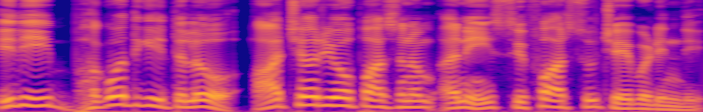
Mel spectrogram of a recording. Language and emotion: Telugu, neutral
